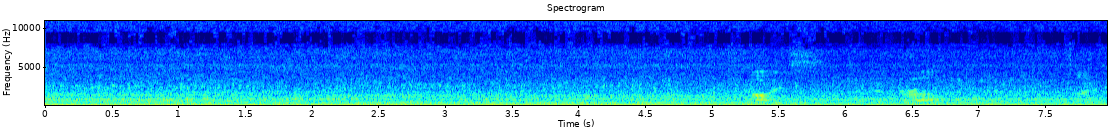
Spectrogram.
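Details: Toyota 4Runner at a steady low idle just after an oil and filter change (five quarts added): even rumble with no knocks, ticks or misses; engine running smoothly, normal idle.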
